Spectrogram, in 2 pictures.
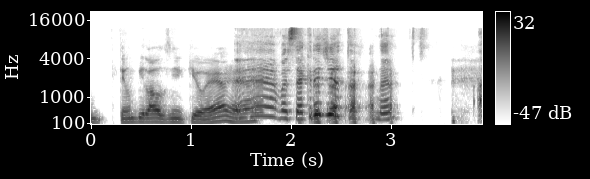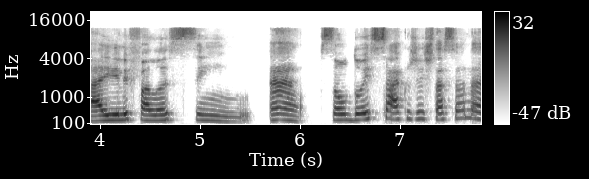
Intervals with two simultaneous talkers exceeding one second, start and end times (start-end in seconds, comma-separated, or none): none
